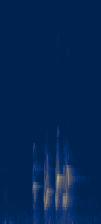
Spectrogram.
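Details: Red-whiskered bulbul kept as a cage bird giving one brief, bright phrase: a thin opening note followed by three rich, tumbling whistles, all within about half a second, with silence around it.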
